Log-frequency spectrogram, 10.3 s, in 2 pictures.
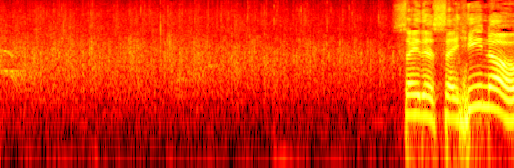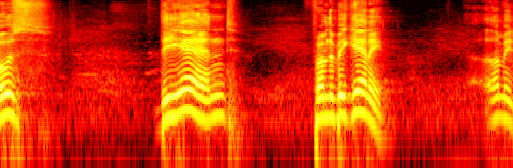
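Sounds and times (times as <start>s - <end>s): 
audience clapping: 0.0s - 4.7s
speech: 4.0s - 5.6s, 6.8s - 7.6s, 8.3s - 9.0s, 10.0s - 10.2s.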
